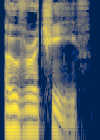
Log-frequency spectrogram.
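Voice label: "overachieve", British English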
